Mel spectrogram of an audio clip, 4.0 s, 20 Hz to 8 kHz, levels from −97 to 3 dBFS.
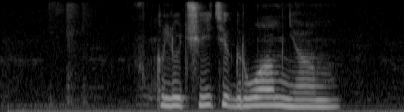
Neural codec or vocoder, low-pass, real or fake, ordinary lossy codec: none; 7.2 kHz; real; none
